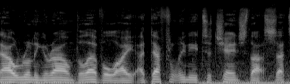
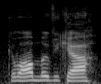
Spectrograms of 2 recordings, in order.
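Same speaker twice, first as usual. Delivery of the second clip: louder, higher call of impatience; impatient; 7 semitones higher, 6 dB louder than usual. Real, not acted. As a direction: urge the car ahead to move, raising your voice. Impatient at car in way.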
